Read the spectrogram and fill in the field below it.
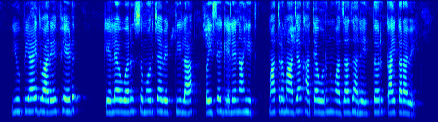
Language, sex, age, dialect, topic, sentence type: Marathi, female, 60-100, Standard Marathi, banking, question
